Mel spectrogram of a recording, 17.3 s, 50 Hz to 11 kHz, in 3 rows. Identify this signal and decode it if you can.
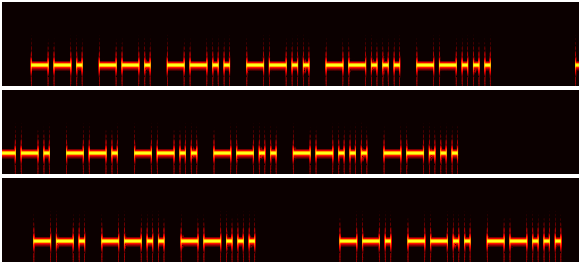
Morse code, heard as a keyed tone, about 21 wpm, 800 Hz. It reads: GGZZ77 GGZZ77 GZ7 GZ7
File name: Difficult Combos / Difficult Combos-mp3s / GZ GZ7 @20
